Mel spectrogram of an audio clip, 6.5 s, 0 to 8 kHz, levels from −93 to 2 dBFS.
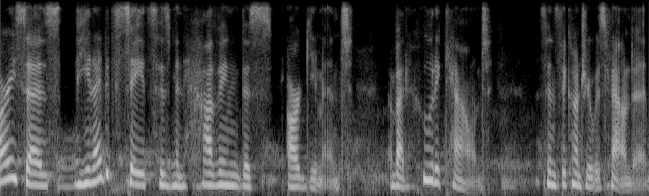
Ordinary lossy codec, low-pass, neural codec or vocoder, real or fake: Opus, 16 kbps; 7.2 kHz; codec, 16 kHz, 8 kbps, FunCodec, trained on LibriTTS, 25 frames a second; fake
